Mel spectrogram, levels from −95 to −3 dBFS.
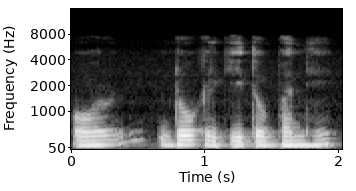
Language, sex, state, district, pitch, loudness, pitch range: Hindi, male, Arunachal Pradesh, Papum Pare, 115 Hz, -14 LUFS, 115-125 Hz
